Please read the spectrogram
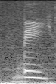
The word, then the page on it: be: English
